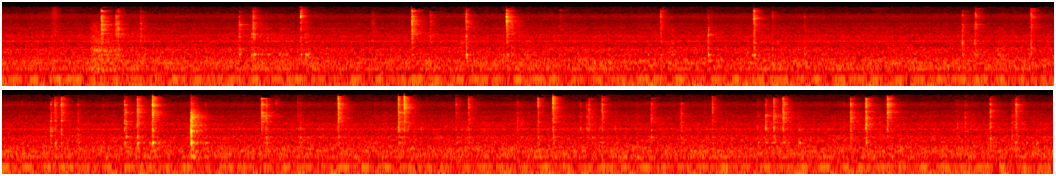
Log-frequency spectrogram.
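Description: Hand wrench working a bolt on a diesel engine's timing gear housing: scattered metallic clicks and taps of steel tool on steel, with one sharper knock about sixteen seconds in, over a steady fan hum.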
